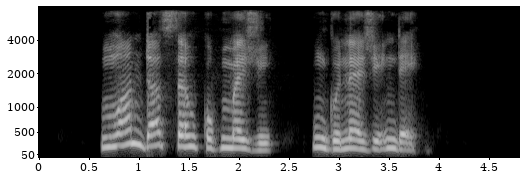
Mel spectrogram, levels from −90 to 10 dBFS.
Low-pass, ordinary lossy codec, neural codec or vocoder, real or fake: 7.2 kHz; AAC, 48 kbps; codec, 24 kHz, 0.9 kbps, WavTokenizer, small release; fake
